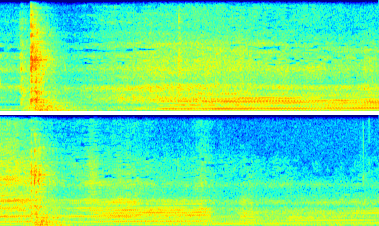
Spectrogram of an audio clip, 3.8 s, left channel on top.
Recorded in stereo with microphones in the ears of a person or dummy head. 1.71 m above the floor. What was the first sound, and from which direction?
A door slam, 45° left (ahead or behind).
